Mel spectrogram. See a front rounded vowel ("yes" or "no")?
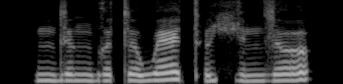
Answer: no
